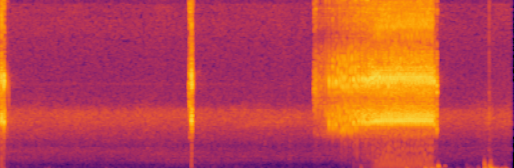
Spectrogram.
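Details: Japanese katydid singing in a newly developed residential district in the Tōkai region of Japan, unafraid and still calling as the camera came close. Sharp single ticks, then one loud, harsh buzzing trill lasting over a second, over a faint steady high hum.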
